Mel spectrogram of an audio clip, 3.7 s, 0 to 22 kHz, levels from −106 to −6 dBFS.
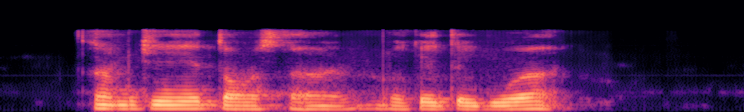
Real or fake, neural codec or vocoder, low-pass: fake; codec, 16 kHz, 4 kbps, X-Codec, HuBERT features, trained on LibriSpeech; 7.2 kHz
